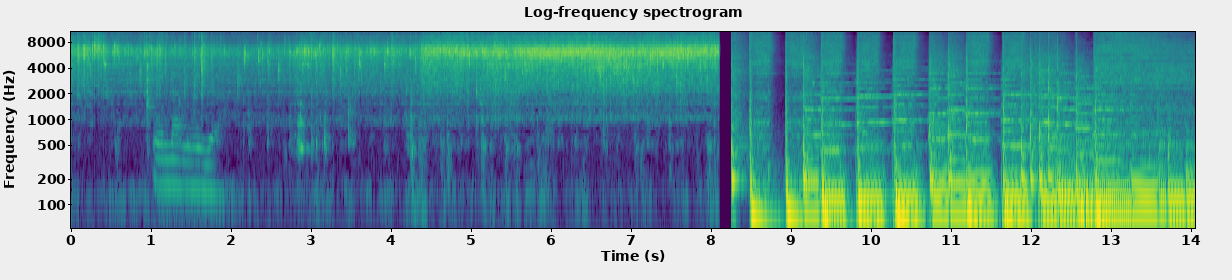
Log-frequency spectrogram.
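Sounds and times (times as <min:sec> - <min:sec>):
ginger sizzling in hot oil: 0:00.0 - 0:08.1
music: 0:08.2 - 0:14.0.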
